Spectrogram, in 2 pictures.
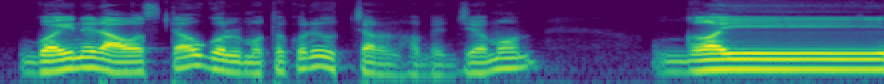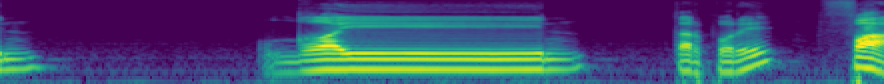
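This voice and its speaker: A man's voice: mid-range voice, clean tone, no room sound, studio quality. A man teaching Quran letter pronunciation, patiently repeating and stretching out each sound. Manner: patient, instructive. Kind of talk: slow step-by-step pronunciation lesson.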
